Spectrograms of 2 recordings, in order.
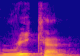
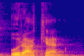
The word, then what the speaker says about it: uraken: back fist strike now this is the most commonly mispronounced word in waichirou and a real pet peeve of mine it is not recan there is no word like that in japanese it is uraken so let's do that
